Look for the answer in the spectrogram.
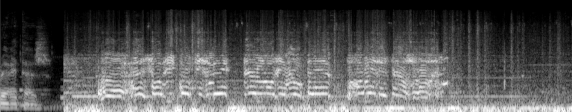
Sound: radio

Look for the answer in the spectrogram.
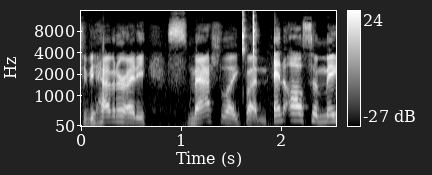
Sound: mouse clicking

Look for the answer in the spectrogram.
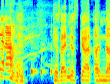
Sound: laughing

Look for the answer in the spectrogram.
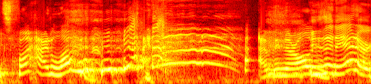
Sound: laughing

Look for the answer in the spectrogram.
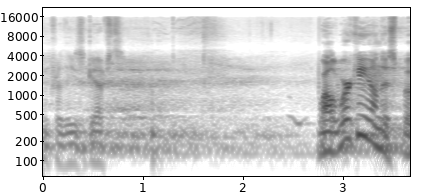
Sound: audience laughing

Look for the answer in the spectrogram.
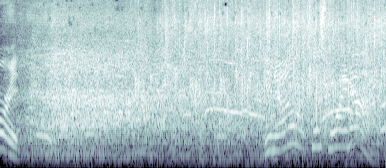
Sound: audience applauding

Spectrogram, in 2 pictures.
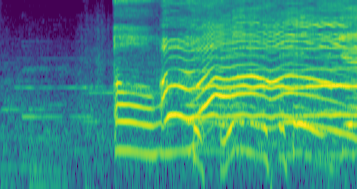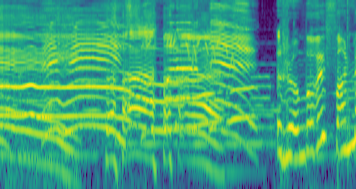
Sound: screaming Continues

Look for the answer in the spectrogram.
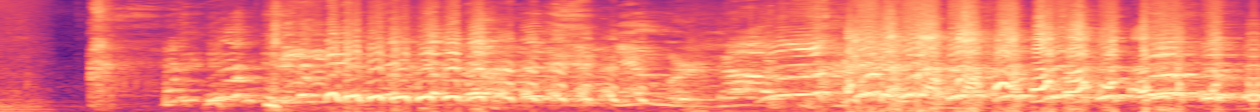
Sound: laughing

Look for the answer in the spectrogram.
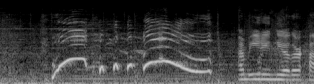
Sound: jubilant Yelping

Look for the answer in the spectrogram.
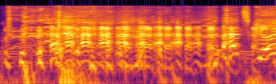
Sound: laughter

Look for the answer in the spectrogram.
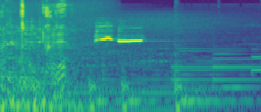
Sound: whistle

